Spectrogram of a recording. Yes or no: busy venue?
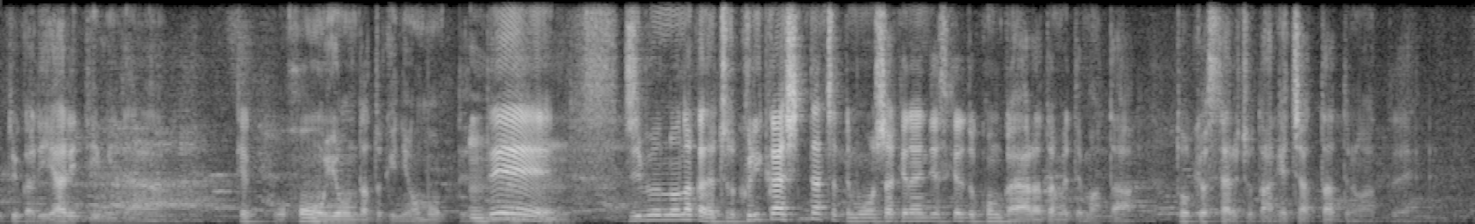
yes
